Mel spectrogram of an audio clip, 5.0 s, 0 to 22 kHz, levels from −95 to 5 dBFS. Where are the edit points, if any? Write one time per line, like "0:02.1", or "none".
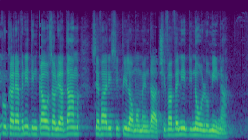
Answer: none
